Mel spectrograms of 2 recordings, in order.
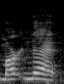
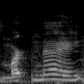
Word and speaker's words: Martinet: couldn't even say his name right it's not martinette it's Martin a hi I'm Martinez and he wouldn't have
